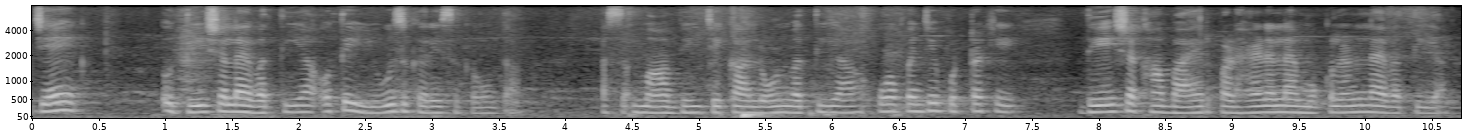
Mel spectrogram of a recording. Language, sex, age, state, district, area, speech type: Sindhi, female, 45-60, Gujarat, Surat, urban, spontaneous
